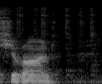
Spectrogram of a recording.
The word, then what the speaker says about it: Siobhan: veggie spread Siobhan and I know how to pronounce see upon I know it's Siobhan Wow she has she's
